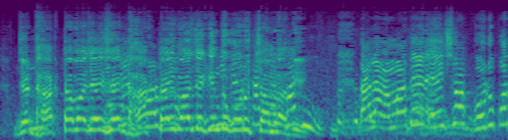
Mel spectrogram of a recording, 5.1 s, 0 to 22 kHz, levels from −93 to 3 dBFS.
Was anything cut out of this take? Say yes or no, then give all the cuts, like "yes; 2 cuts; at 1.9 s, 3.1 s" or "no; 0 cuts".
yes; 1 cut; at 3.4 s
